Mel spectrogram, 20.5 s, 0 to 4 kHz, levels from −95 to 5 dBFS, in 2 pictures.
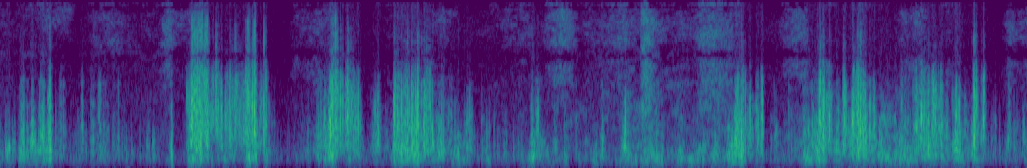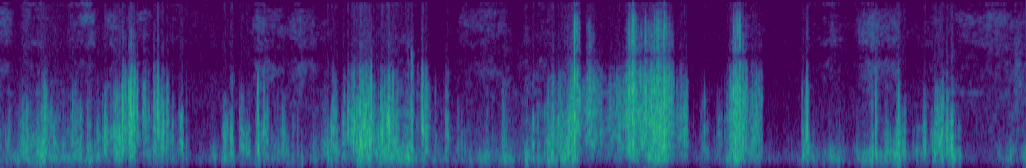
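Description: A noise suppressor meant for speech stays on for the whole clip, working on sound it was not built for. It treats steady and fading material as noise and pulls it down. Its gain swings by roughly 15 dB. Attacks get through, but held sound and tails sink. The result pumps and thins out. The band also stops near 4 kHz, which fits a narrowband telephone codec such as G.711 on the call path.

Sound cut by the noise suppressor shows up in eight stretches. They run from 0 to 1.87 s, 2.72 to 3.73 s, 4.75 to 6.79 s, 7.66 to 8.0 s, 9.88 to 11.2 s, 11.98 to 13.53 s, 14.59 to 15.53 s, and 17.18 s to the end. Each time the level drops by about 9 dB at its deepest, and by about 8 dB in the third stretch. Decays are clipped short, and the sound ducks while sudden onsets stay level.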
